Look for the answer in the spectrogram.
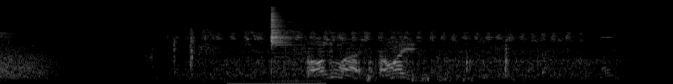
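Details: Bertoni's antbird singing while foraging on bamboo in Brazil: a short series of quick, raspy, buzzy chevron-shaped notes over a dense chorus of other birds and insect hiss.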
